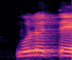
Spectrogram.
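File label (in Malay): "buletin", Malay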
